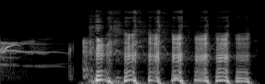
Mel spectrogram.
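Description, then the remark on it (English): A voice mimics a cat, letting out a rapid string of about eight loud meows in quick rhythm, following a brief, higher-pitched tonal sound at the start. “Now, I'm sure Brent was probably mad that he wasn't also playing the cat.”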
